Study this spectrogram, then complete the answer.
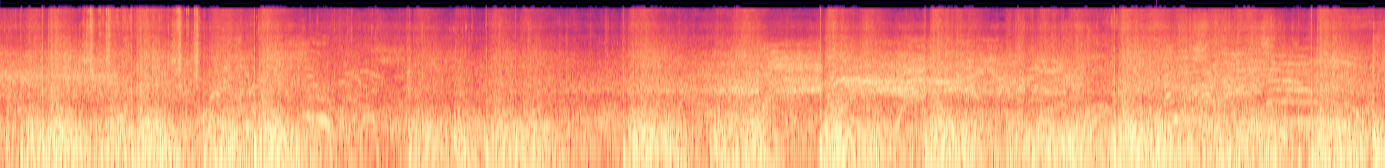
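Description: Zombies snarl and growl nearby.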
